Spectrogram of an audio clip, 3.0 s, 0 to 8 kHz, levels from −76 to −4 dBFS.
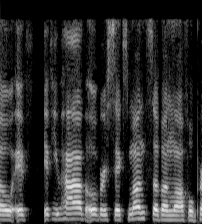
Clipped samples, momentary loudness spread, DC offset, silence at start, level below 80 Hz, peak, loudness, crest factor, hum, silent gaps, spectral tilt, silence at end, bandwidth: under 0.1%; 10 LU; under 0.1%; 0 s; -72 dBFS; -4 dBFS; -19 LUFS; 14 dB; none; none; -3.5 dB/octave; 0 s; 7.6 kHz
